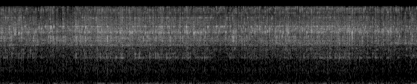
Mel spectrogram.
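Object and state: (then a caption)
Cactus wood rainstick. A hollow cactus wood rainstick with a red-yellow-green band is tilted while long nails tap near its top and pellets rattle inside. The result is a steady, bright, hissing patter like falling rain, with almost no low end and an even level throughout.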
